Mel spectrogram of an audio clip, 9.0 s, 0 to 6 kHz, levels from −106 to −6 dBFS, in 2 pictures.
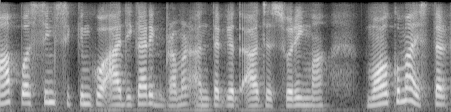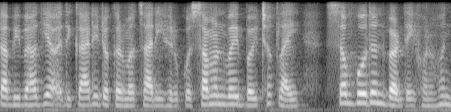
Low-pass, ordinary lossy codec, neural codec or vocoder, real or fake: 5.4 kHz; none; codec, 16 kHz, 0.3 kbps, FocalCodec; fake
